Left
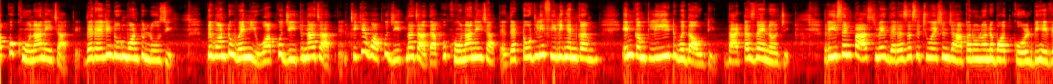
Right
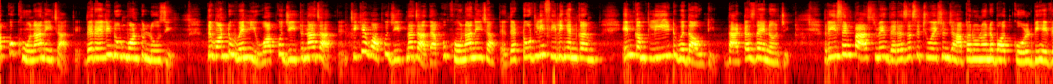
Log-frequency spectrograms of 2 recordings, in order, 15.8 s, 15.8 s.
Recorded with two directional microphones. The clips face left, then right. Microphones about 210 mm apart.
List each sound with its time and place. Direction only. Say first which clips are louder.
0.1 s speech: left 6 dB; 50° left (ahead or behind)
